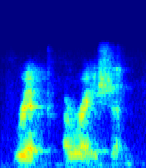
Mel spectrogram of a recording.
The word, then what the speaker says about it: Rip-Oration: It's spelled like reparation, but with a rip. Rip-Oration.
